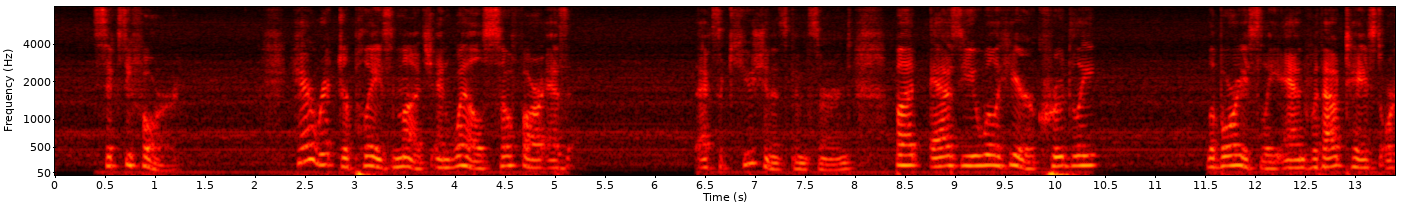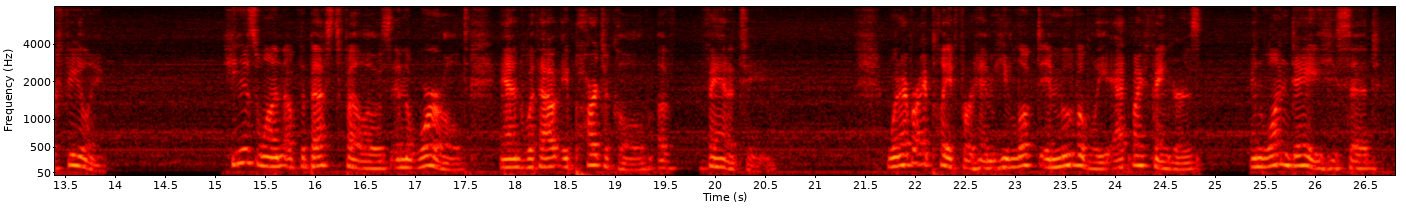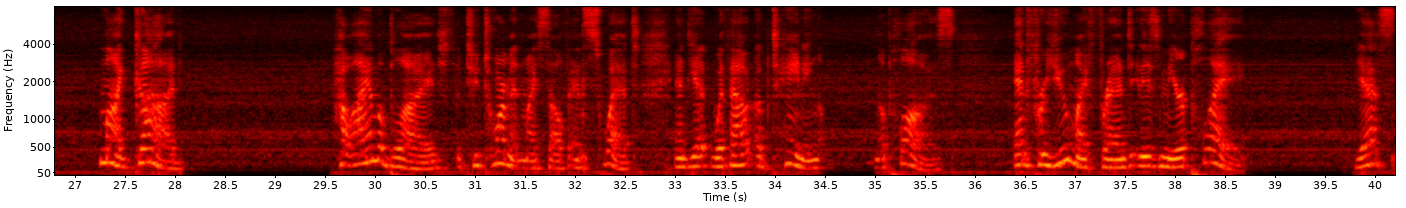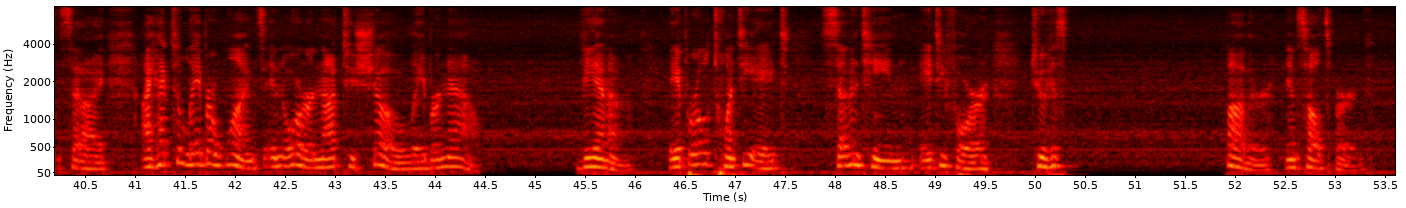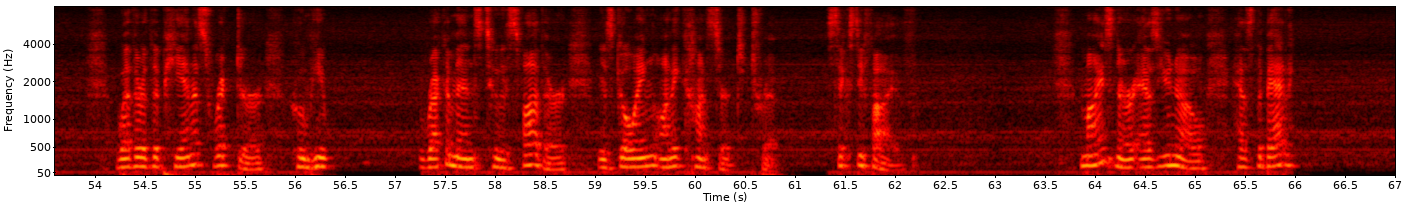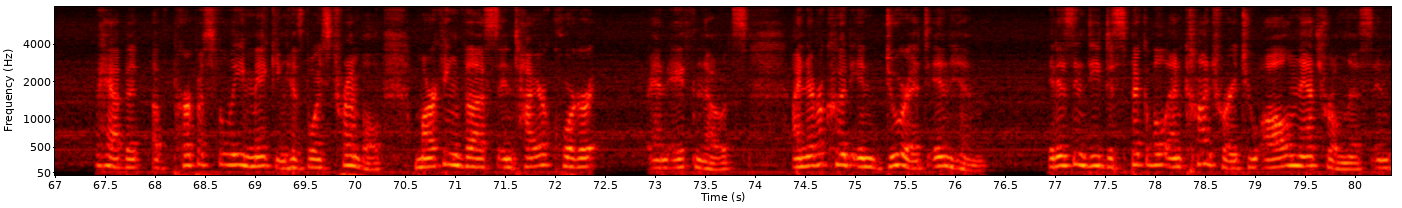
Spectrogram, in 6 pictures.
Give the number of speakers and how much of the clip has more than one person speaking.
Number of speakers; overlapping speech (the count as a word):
one, no overlap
